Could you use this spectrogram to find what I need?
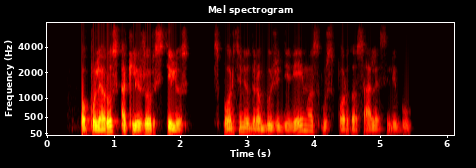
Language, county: Lithuanian, Kaunas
